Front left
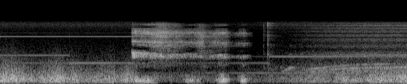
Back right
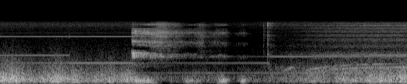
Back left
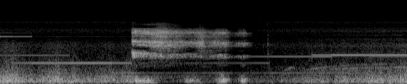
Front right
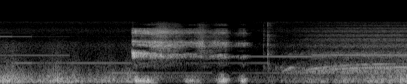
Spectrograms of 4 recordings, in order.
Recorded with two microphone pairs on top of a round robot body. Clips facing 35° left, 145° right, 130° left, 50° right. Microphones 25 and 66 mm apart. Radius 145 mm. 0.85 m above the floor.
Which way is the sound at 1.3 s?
20° right.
